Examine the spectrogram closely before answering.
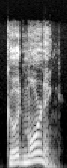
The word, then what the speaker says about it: good morning: Let's start with good morning. Notice how good and morning can blend. The D in good is often very light, almost like it disappears, especially when we say it quickly.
